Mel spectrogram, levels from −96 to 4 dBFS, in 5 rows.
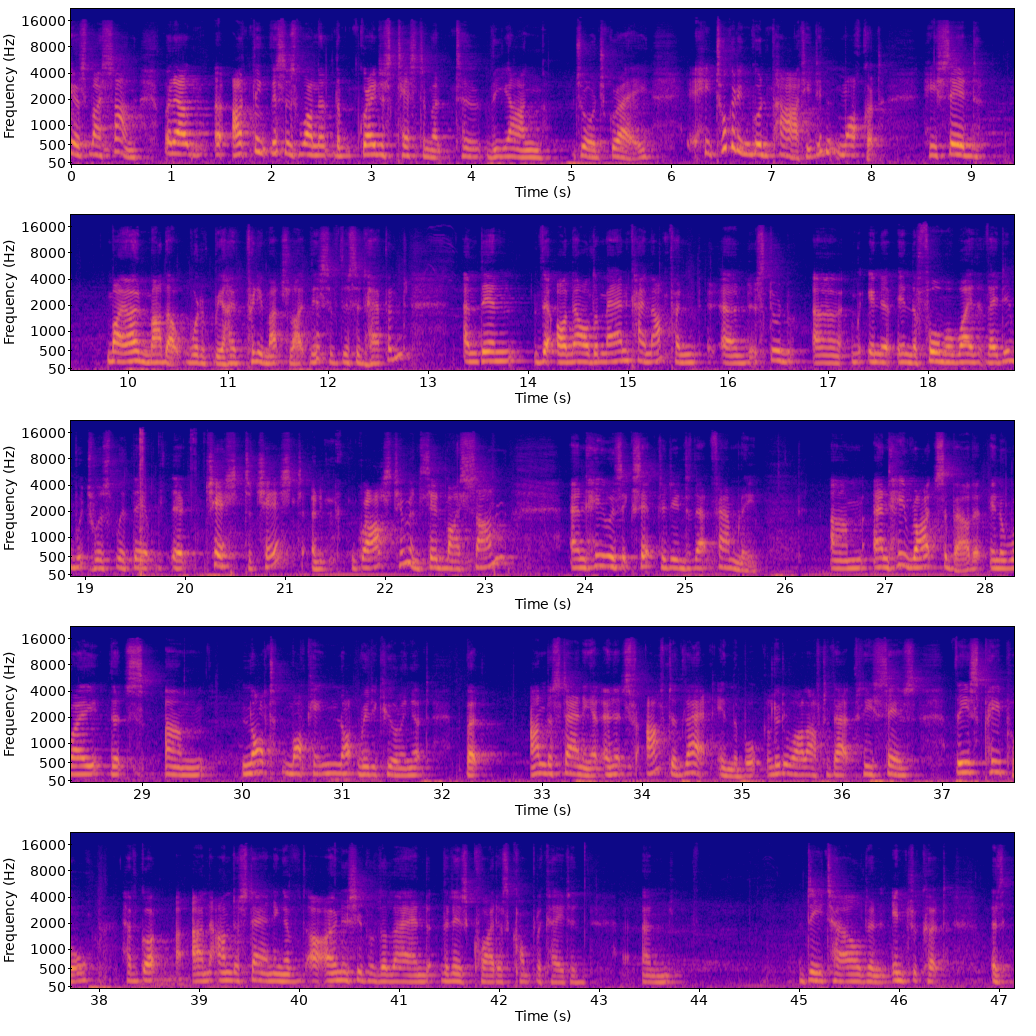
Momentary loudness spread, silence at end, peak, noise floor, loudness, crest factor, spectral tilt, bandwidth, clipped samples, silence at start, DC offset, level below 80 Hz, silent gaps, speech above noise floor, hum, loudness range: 11 LU; 0 s; -12 dBFS; -56 dBFS; -31 LUFS; 20 dB; -6 dB/octave; 16.5 kHz; under 0.1%; 0 s; under 0.1%; -54 dBFS; none; 26 dB; none; 4 LU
